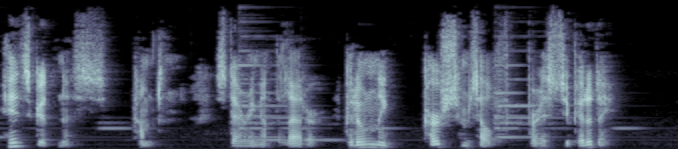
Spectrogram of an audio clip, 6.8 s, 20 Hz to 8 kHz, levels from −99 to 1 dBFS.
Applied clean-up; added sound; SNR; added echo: classical method log-MMSE.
